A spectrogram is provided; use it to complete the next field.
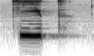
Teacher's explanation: звук і пом'ягшує попередній приголосний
